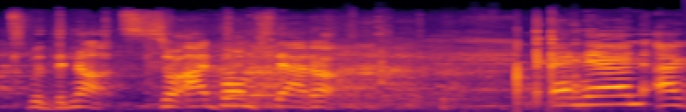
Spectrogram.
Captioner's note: laughter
